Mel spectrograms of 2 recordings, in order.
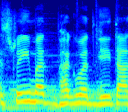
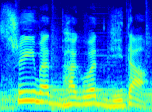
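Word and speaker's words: श्रीमद्भगवद्गीता: यह शब्द ही है जैसा कि मैंने उच्चारण किया श्रीमद् भगवत गीता जिसे अनवत वश हम श्रीमद् भगवत गीता या श्रीमद् भागवत गीता या भागवत गीता कर जाते हैं जो सर्वथा अशुद्ध है इन उच्चारण में स्वर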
